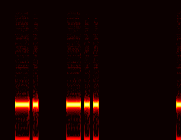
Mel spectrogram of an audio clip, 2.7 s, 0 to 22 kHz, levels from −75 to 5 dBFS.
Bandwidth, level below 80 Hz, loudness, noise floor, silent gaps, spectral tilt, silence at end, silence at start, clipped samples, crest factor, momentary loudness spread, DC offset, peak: 1.3 kHz; -66 dBFS; -11 LUFS; under -90 dBFS; 0.44-0.49 s, 0.58-1.00 s, 1.22-1.26 s, 1.34-1.39 s, 1.48-2.64 s; -1 dB/octave; 0 s; 0.25 s; under 0.1%; 10 dB; 6 LU; under 0.1%; -4 dBFS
